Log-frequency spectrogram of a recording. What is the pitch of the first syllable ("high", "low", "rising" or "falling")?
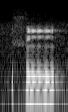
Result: low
